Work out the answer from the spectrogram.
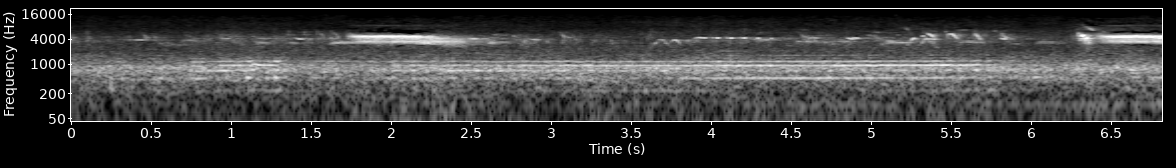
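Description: Quiet background with two short high bird calls, one about two seconds in and one near the end, and a few faint chirps between them.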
